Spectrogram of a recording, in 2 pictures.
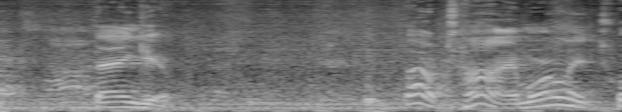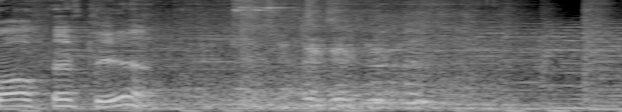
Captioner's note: crowd laughter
